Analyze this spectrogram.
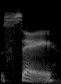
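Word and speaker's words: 声: is a reference to the kanji for voice, which can be read as sei and is spelled S-E-I, which is the first part of her name.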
